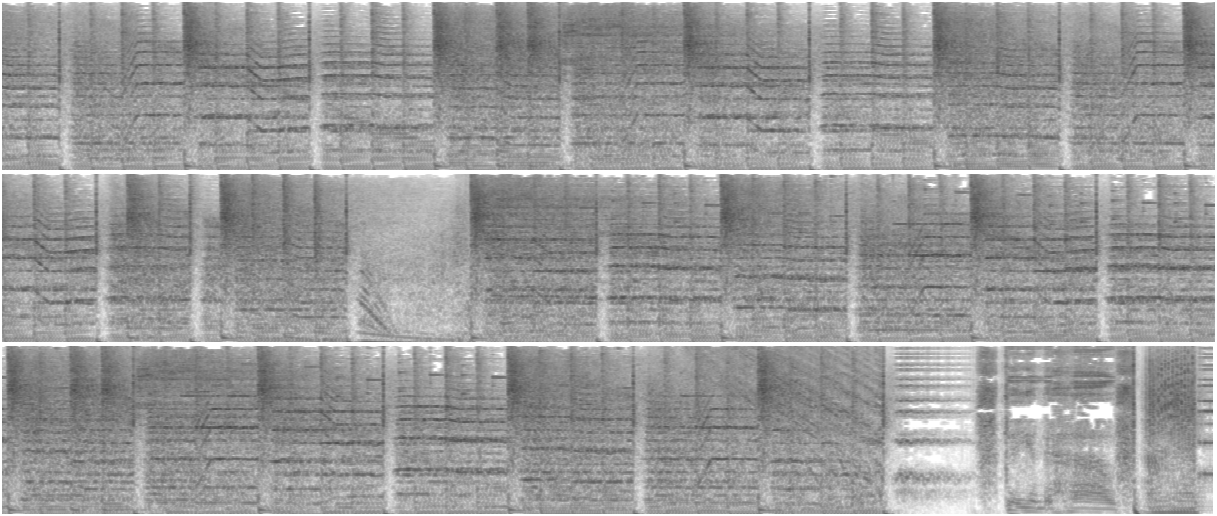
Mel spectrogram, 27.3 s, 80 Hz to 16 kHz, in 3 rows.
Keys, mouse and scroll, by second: 23.2-27.2 drag.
